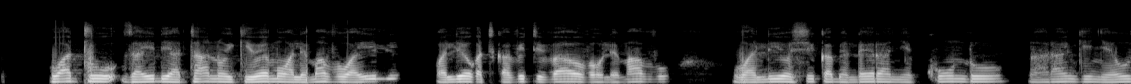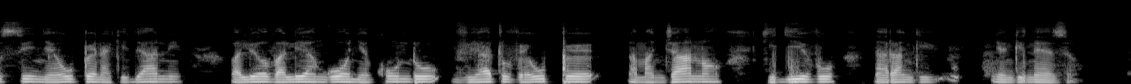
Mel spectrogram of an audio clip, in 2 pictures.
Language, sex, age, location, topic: Swahili, male, 18-24, Mombasa, education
